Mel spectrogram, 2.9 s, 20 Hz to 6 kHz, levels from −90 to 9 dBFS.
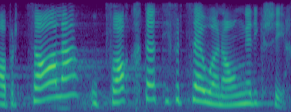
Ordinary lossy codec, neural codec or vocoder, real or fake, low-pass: none; none; real; 5.4 kHz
